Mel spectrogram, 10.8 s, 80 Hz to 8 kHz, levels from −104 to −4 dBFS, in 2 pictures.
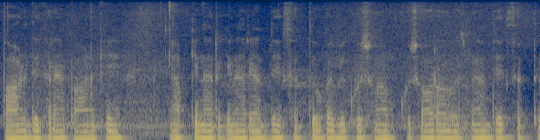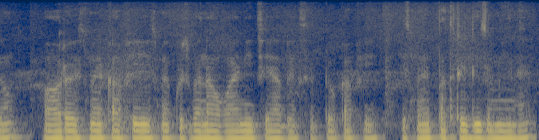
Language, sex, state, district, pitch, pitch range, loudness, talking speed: Hindi, male, Jharkhand, Jamtara, 105 Hz, 105-110 Hz, -33 LUFS, 265 wpm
